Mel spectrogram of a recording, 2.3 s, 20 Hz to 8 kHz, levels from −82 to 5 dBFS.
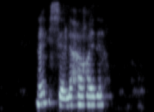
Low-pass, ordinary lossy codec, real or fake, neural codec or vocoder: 7.2 kHz; Opus, 24 kbps; fake; codec, 24 kHz, 3.1 kbps, DualCodec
